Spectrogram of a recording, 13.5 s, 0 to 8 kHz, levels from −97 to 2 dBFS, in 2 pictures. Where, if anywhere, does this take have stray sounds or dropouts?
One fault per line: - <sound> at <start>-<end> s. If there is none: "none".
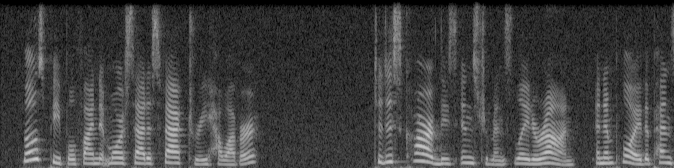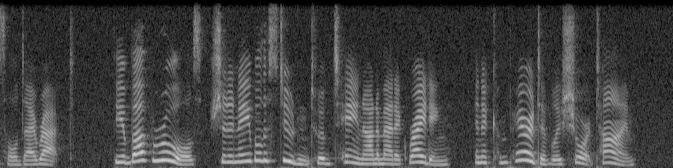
none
